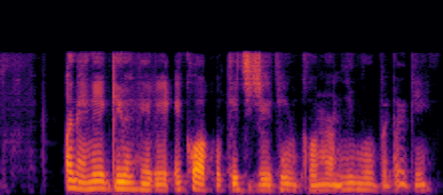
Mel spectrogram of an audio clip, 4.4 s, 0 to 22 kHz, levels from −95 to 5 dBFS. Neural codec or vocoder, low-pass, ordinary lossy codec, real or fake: codec, 16 kHz in and 24 kHz out, 0.6 kbps, FireRedTTS-2 codec; 7.2 kHz; none; fake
